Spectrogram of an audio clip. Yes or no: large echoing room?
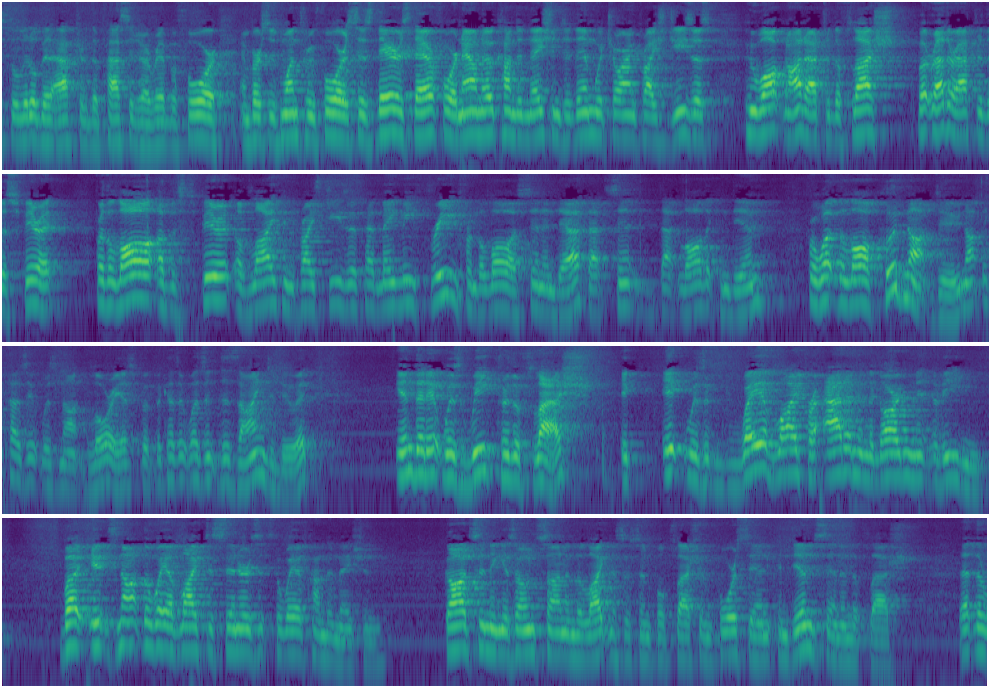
yes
